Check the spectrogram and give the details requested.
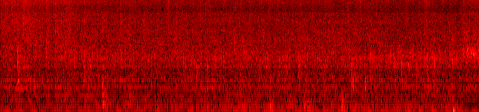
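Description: Chicken pieces frying in a little oil in a nonstick wok, giving a steady sizzle.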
